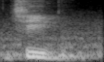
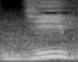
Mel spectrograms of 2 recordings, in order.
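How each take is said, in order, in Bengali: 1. শব্দটি একটি tensed ch ধ্বনি দিয়ে শুরু হয়। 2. শব্দটি একটি সাধারণ j ধ্বনি দিয়ে শুরু হয়। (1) "তখন হবে চিপ" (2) "তখন আর জিপ হবে না"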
